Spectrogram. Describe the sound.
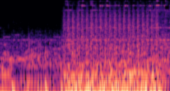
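Rapid automatic gunfire under attack at Imperius Corporation in Arcadia City, bursting in after a quieter opening and continuing as a dense, loud stream of shots to the end.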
